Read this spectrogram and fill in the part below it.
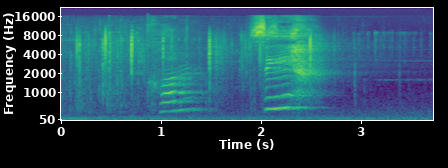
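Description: A small creature calls out in a high, echoing voice.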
